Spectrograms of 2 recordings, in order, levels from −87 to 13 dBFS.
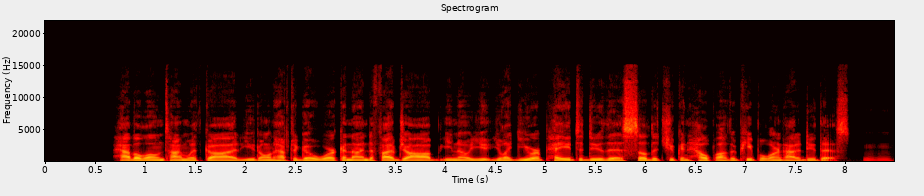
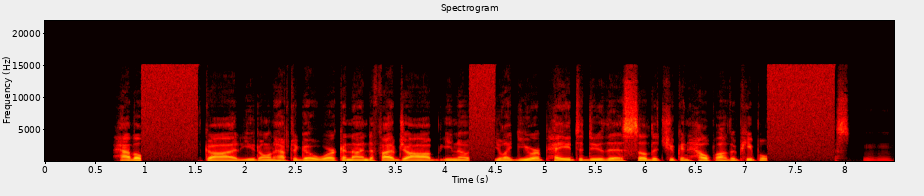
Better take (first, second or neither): first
